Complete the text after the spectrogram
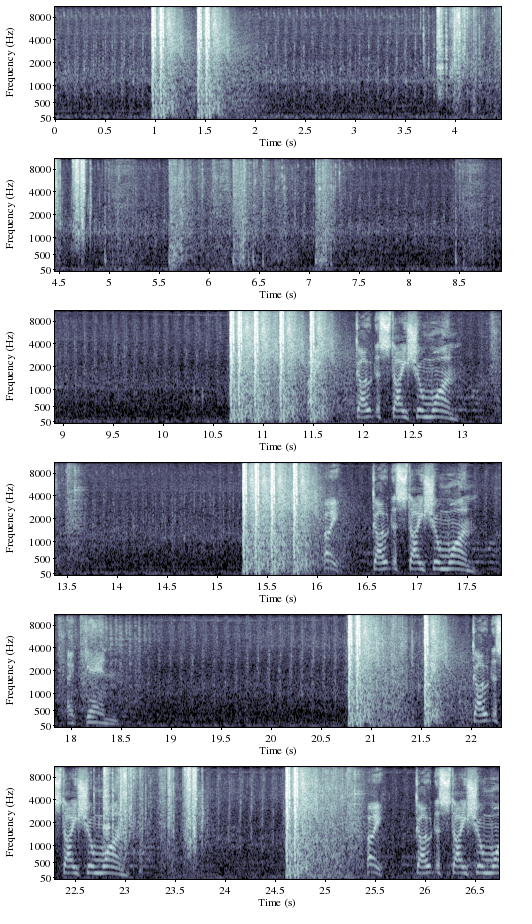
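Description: Gunshots fire in quick bursts, echoing in a large hall.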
